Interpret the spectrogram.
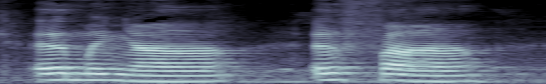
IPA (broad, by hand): ɐ.mɐ.ˈɲã ɐ.ˈfã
